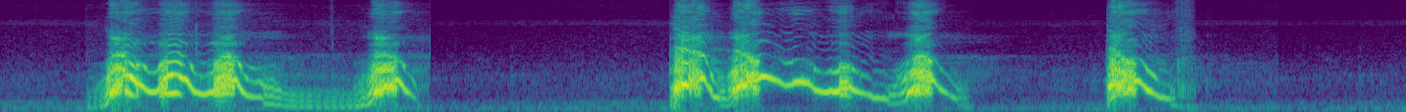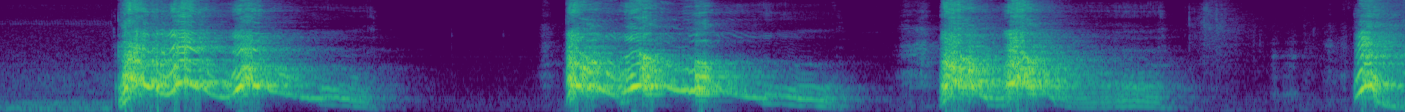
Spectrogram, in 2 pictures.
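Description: A poodle gives bursts of high, yappy barks, each cluster a second or so long with a whining, wavering tone. The bursts come every couple of seconds with quiet gaps between them.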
